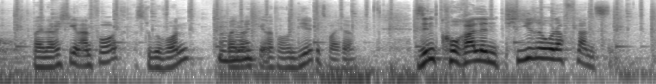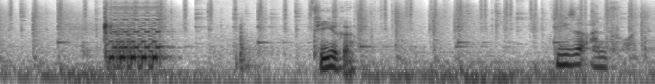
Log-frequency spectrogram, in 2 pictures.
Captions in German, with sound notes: Bei einer richtigen Antwort hast du gewonnen. Bei einer richtigen Antwort von dir geht's weiter. (Buzzer) Tiere. Diese Antwort,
